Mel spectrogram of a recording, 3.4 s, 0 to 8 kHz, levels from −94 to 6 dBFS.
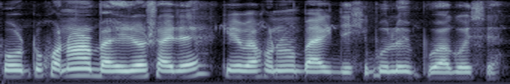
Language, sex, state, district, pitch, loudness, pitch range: Assamese, male, Assam, Sonitpur, 170 Hz, -19 LUFS, 160-185 Hz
